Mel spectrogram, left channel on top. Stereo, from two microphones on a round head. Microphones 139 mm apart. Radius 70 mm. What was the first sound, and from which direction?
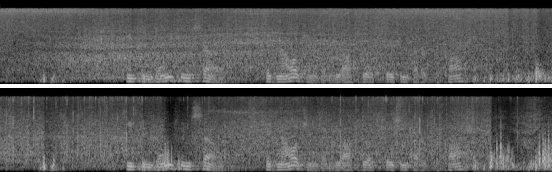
A man speaking, 10° right (ahead or behind).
